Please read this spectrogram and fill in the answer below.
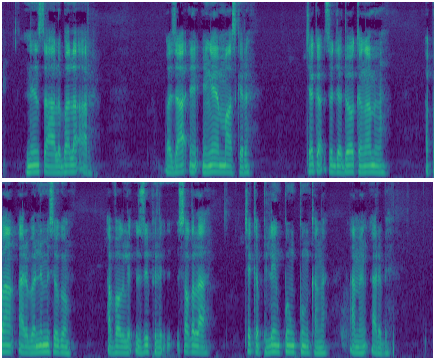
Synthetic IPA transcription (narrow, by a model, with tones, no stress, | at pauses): nɪ˦n˦saː˨lɪ˨ba˦la˦ʔa̰˨ɾɪ˨ | ba˨zaː˨˦ʔɪ˨ŋɛː˦ma˦skɪ˨ɾɪ˦ | t͡ʃɛ˦ka̰˨so˦d͡ʒa˨dɔː˦ka˨ŋa˦mɪ˨ŋ | a˨pa˦ŋa˨ɾɪ˨ba˨nu˦mi˦so˦ɡo˦˨ŋ | a˨vɔ˨ɣlɪ̰˨zu˦pi˨l̰sɔ˦ɣlaː˦ | t͡ʃɛ˦ka˨pi˨le˦ŋ˦k͡po˦ŋk͡pu˦ŋka˨ŋa˦ | a̰˨mɪ˨ŋa˨ɾɪ˨bɛ˨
